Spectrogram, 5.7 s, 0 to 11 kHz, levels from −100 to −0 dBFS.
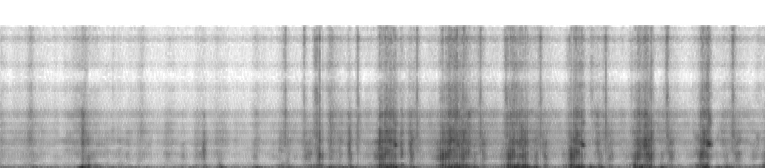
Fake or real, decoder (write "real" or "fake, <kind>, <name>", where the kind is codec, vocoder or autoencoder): fake, vocoder, WaveNeXt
